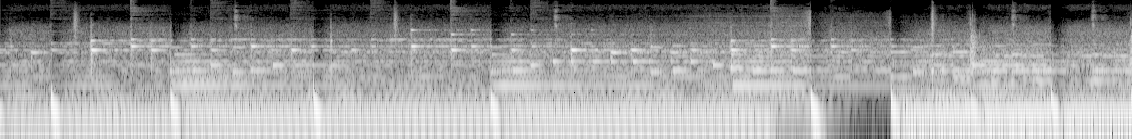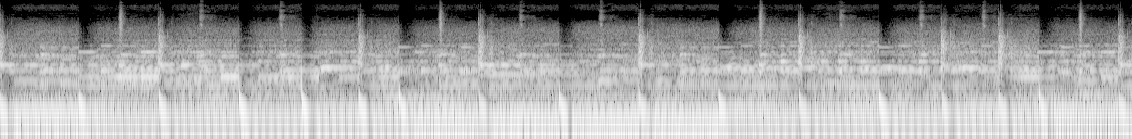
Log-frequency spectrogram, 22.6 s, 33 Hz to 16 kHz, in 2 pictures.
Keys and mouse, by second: 0.6-2.7 middle drag, 4.7-7.8 shift+middle drag, 11.2-12.1 middle drag, 13.5 middle click, 14.1 drag, 14.4-15.3 shift+middle drag, 15.3 click, 16.3 space, 19.2 space, 21.5 click.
